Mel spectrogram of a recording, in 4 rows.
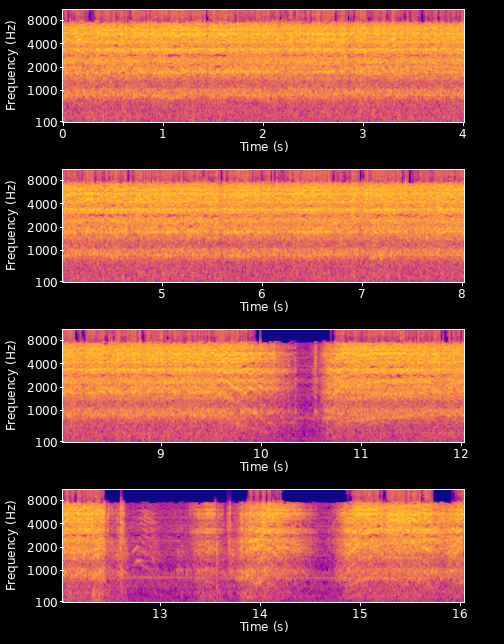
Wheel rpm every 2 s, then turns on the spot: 230, 230, 230, 230, 190, 140, 70, 100.
none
